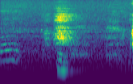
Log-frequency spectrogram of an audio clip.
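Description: A man's short, audible breath about a second in, after the faint tail of his speech; otherwise quiet room tone.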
